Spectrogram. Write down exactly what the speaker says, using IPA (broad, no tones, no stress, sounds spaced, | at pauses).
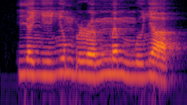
j ɛ ʎ i ʎ ʊ m b ʏ ɭ œ mː ɛ mː u ʎ a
